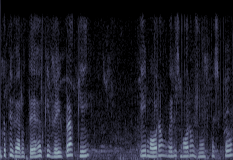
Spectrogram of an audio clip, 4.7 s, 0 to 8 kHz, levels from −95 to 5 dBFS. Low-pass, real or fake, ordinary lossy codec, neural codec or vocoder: 7.2 kHz; fake; none; vocoder, 22.05 kHz, 80 mel bands, WaveNeXt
